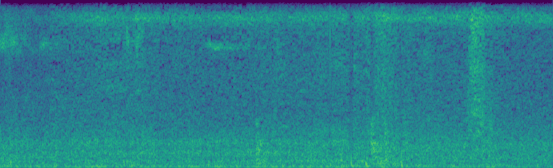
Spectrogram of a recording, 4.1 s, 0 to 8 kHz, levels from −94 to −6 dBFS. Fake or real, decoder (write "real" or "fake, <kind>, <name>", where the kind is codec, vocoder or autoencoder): real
